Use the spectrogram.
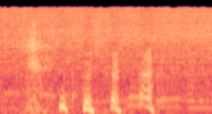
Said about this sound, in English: I can't hear you over the pressure spray of bleach.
